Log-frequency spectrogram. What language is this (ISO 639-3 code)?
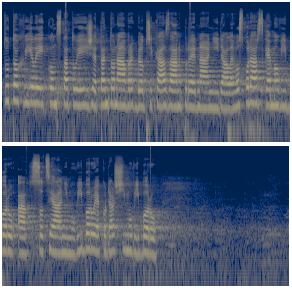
ces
